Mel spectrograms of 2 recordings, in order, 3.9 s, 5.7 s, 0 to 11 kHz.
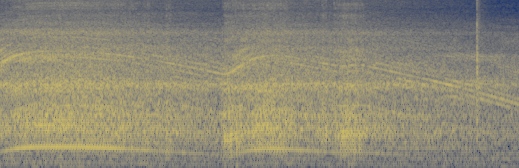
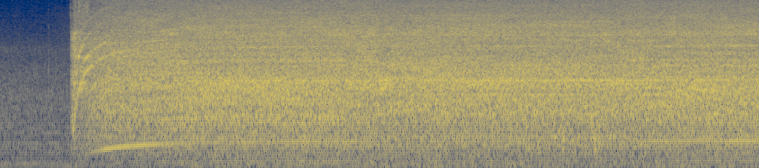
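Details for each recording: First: Bosch GWS060 angle grinder that lacks power and cuts out; a high motor whine sags and surges unevenly and cuts in and out, with a shorting-like sound; the armature is suspected. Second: Bosch GWS 060 angle grinder that ran weak and cut in and out, after cleaning dirty carbon brushes: motor spins up to a clean, steady high whine, holds speed, winds down smoothly; runs normally again.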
